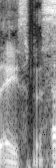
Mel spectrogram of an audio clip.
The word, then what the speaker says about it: Abmas: It is spelled Abmus, but it is pronounced Acemus.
